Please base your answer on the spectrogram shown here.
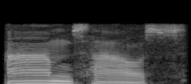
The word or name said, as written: almshouse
